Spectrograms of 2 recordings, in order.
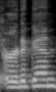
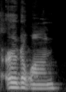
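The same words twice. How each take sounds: First: The name is said the anglicized English way. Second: The name is said the native Turkish way. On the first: This is how English speakers usually say it. The speaker calls it wrong. "We say Erdogan" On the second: This is how the people there say it. The speaker calls it right. "but it's Erdogan. That's how they pronounce it"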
